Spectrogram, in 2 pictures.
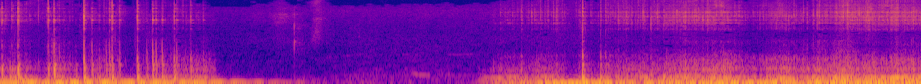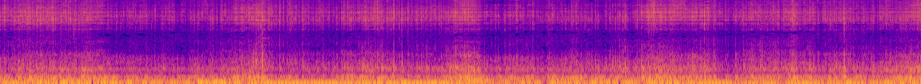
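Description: Two green plastic forks held by the fingertips scratch and cross their tines over a black foam microphone windscreen, producing a muffled, deep rumbling scrape. A burst of quick strokes falls silent for about a second, then the scratching resumes as a steady, dense, low crackling rub that continues to the end.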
